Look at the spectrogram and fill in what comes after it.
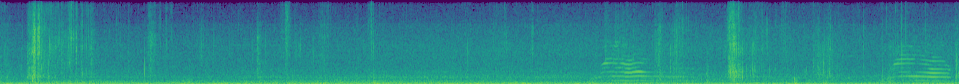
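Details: Affectionate tortoiseshell cat, down from a nap in a tree and rubbing vigorously against a person, gives two short bent meows about three seconds apart, set against constant low-pitched outdoor background noise and scattered clicks.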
